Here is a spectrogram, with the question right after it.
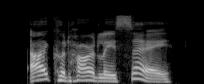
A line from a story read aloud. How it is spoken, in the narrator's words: replied Savardin coolly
